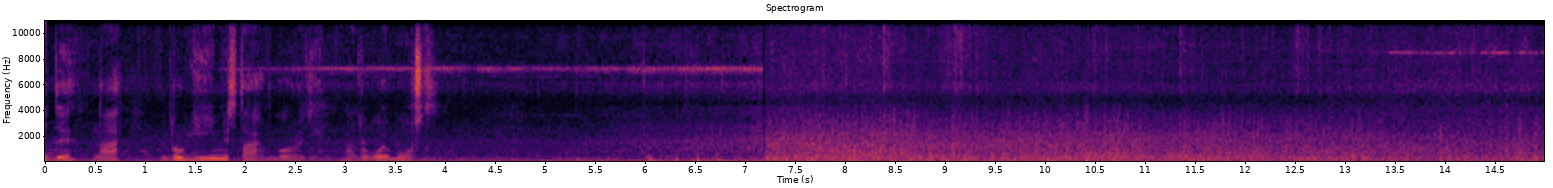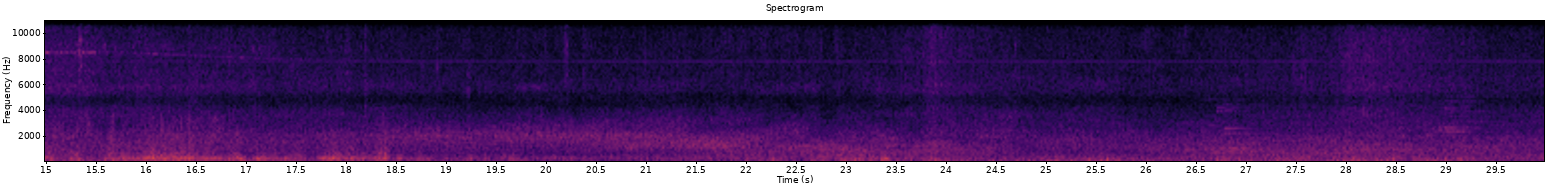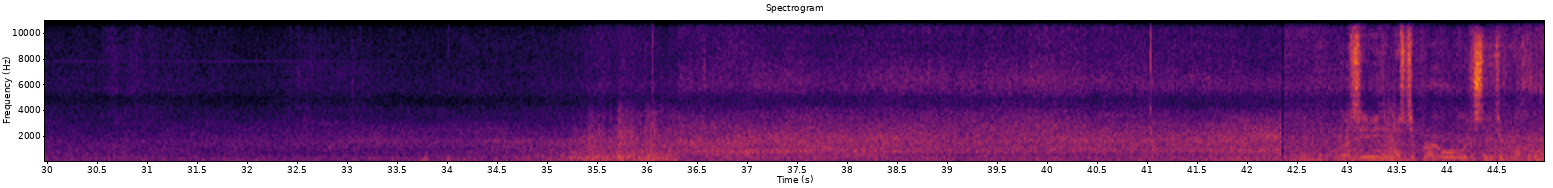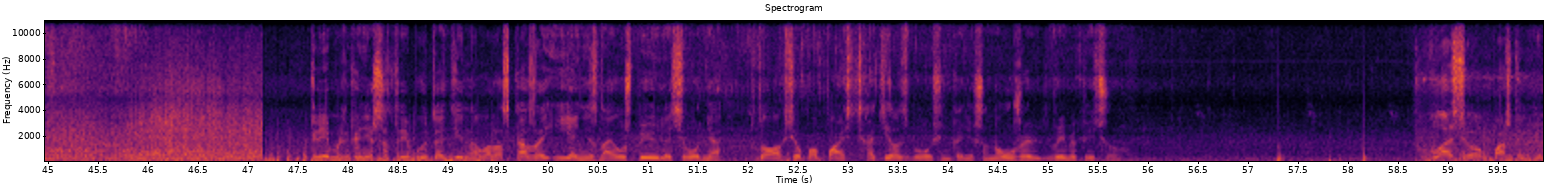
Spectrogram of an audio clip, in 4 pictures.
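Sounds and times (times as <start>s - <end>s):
wind buffeting microphone: 0.0s - 54.7s, 55.6s - 59.9s.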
